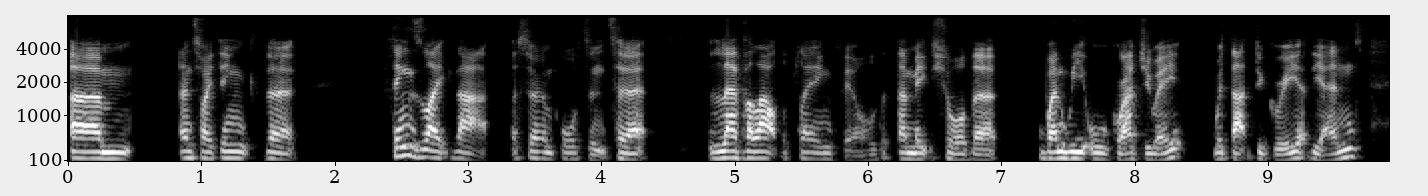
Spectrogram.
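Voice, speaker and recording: A man with a southern English accent at a moderate pace. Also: medium pitch for a man, fairly even intonation. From southern England. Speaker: YouTuber and university graduate. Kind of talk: interview discussion. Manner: hesitant, frequent fillers.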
